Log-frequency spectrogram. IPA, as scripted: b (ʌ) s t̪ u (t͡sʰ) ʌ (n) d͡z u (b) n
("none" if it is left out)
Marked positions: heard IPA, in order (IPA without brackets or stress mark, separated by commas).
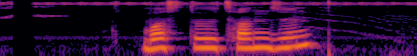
ʌ, t͡sʰ, n, none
